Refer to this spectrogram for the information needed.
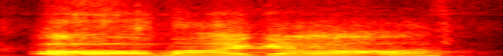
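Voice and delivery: drawn-out high mock gasp of fright; hammed-up freaked-out cry; mock panic. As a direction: imitate a panicked kid, slow and high. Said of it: "learn that fear is normal and freaking out".

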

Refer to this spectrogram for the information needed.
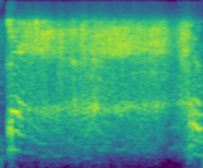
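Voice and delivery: high strangled ah; a lady's cry as she falls; mock cry of pain. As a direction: act a sudden shriek. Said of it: "this lady goes".

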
